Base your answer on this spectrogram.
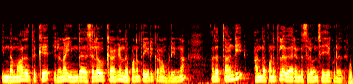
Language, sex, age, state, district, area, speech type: Tamil, male, 30-45, Tamil Nadu, Salem, urban, spontaneous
